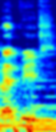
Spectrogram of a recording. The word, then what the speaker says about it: Matt Reeves: Matt Reeves, right? I said it right. – Matt Reeves.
